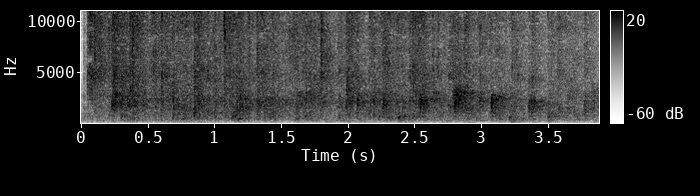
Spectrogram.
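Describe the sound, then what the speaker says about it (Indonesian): Students in a classroom clap together, a lively, continuous burst of many hands at close range with no talking over it. "tepuk tangan untuk semuanya"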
